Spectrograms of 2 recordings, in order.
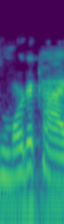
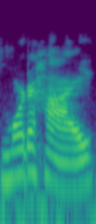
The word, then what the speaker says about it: Mordecai: well first of all it's not pronounced Mordecai it's pronounced Mordechai and Mordechai is a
